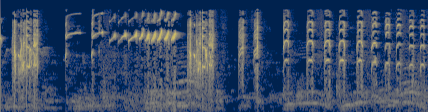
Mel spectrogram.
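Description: An Asian glossy starling sings a varied, chattering song: harsh buzzy bursts, quick runs of high whistles, then sharp clicking notes repeated about three times a second.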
